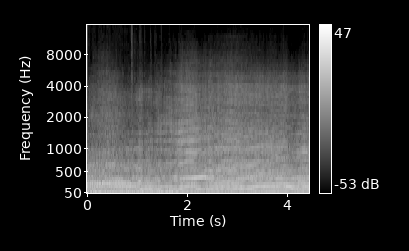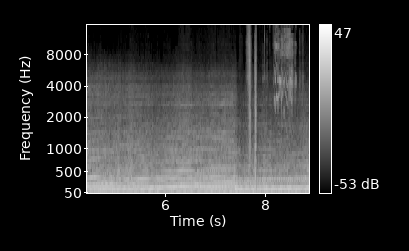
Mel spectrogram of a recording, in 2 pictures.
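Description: Dodge HEMI V8 under hard acceleration down a drag strip, running loud and steady and upshifting about two, four and seven and a half seconds in, its pitch dropping sharply at each shift.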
